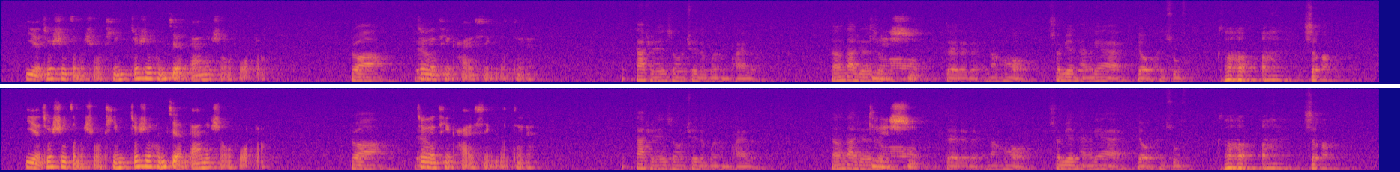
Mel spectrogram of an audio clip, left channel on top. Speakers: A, on the right (about 60°); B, in the centre.
A: 也就是怎么说，挺就是很简单的生活吧，
B: 是吧？对啊。
A: 就也挺开心的。对，
B: 大学的时候确实过得很快乐，然后大学的时候，
A: 对，是。
B: 对对对，然后顺便谈个恋爱就很舒服，<laughs> 是吗？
